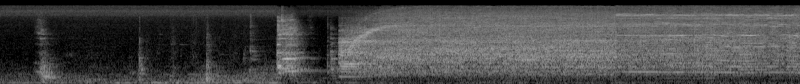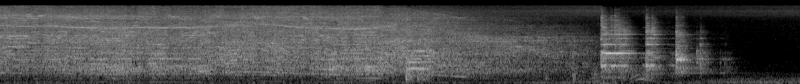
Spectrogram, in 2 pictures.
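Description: Angle grinder with a cut-off disc cutting through steel welds, starting about three seconds in: its motor whine rises as it spins up, holds under the grinding noise, then falls away as the disc winds down after about twelve seconds. A few sharp metal knocks follow near the end.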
